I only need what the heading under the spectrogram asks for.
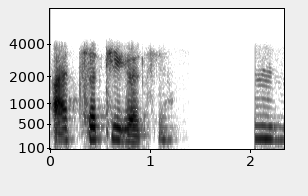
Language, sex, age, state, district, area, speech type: Bengali, female, 18-30, West Bengal, Purba Medinipur, rural, conversation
